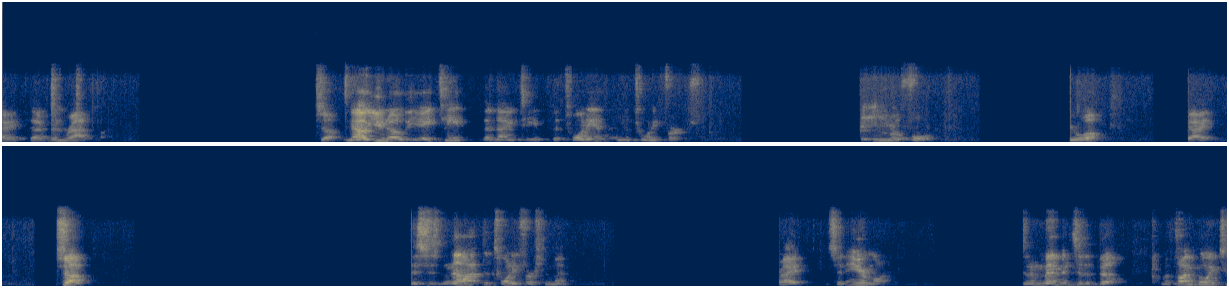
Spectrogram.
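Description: A middle-aged man speaks with animation, pausing often.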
